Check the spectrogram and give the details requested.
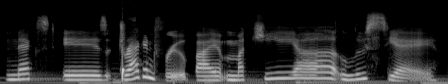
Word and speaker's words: Makiia Lucier: is dragon fruit by Makia lucier I think is how you pronounce it this one pretty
